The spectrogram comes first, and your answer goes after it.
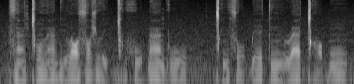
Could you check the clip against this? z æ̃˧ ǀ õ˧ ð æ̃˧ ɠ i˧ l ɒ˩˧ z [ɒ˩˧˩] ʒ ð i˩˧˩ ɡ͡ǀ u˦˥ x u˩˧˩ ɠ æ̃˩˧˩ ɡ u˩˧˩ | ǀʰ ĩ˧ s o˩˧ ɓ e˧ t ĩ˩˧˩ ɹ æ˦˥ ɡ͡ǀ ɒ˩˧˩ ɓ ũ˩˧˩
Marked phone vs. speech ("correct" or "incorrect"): incorrect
